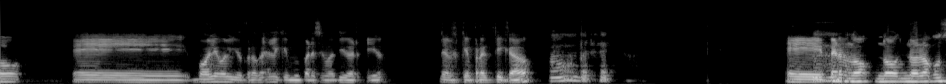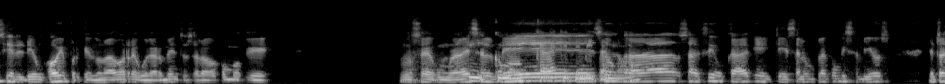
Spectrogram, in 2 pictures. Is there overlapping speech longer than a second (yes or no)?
yes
